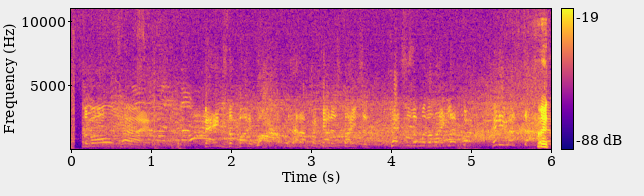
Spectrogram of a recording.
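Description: Faint boxing broadcast audio: a commentator's voice talking, played back quietly, after a brief dropout right at the start.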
